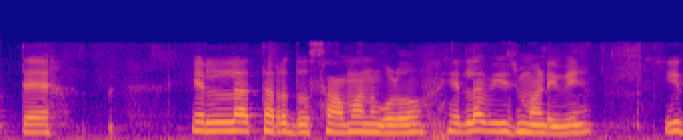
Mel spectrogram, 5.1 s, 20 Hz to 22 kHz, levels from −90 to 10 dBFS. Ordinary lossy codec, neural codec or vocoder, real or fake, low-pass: none; none; real; 7.2 kHz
